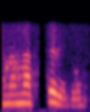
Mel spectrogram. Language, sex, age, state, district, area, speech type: Hindi, female, 45-60, Uttar Pradesh, Prayagraj, rural, conversation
